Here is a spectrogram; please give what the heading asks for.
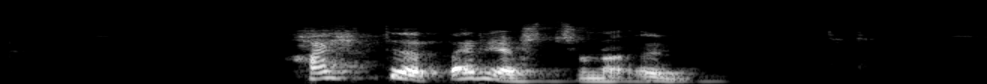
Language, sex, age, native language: Icelandic, female, 40-49, Icelandic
